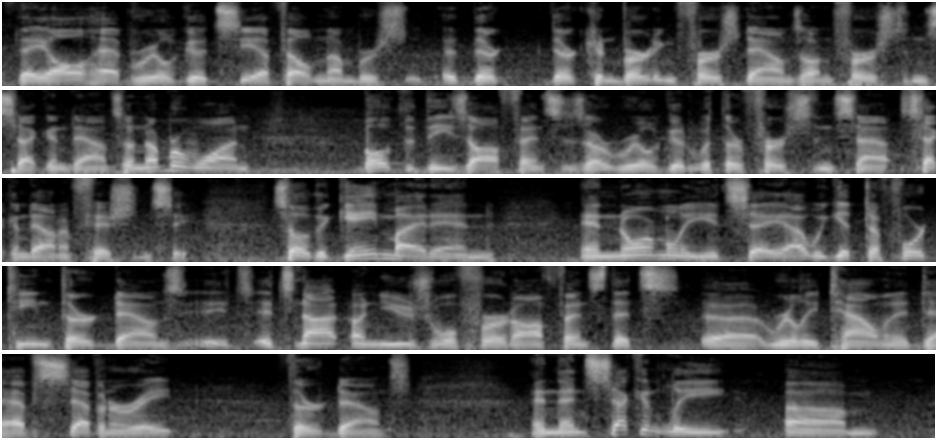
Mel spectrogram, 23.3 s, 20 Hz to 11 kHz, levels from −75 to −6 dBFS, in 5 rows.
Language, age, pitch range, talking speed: English, 50-69, 115-130 Hz, 190 wpm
